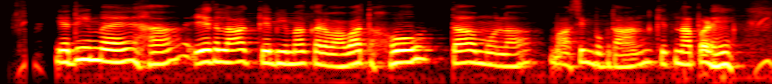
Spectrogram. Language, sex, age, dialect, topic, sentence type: Chhattisgarhi, male, 25-30, Central, banking, question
